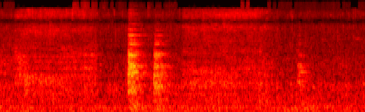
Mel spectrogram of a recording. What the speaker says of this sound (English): So the greens is still frying.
